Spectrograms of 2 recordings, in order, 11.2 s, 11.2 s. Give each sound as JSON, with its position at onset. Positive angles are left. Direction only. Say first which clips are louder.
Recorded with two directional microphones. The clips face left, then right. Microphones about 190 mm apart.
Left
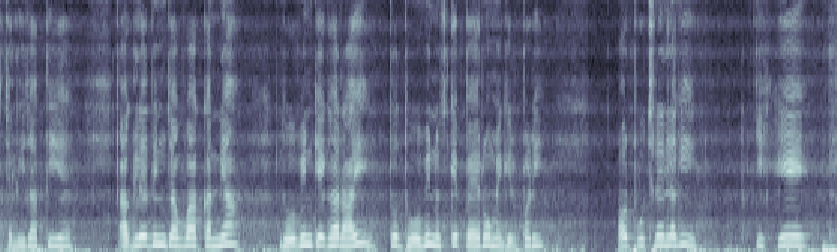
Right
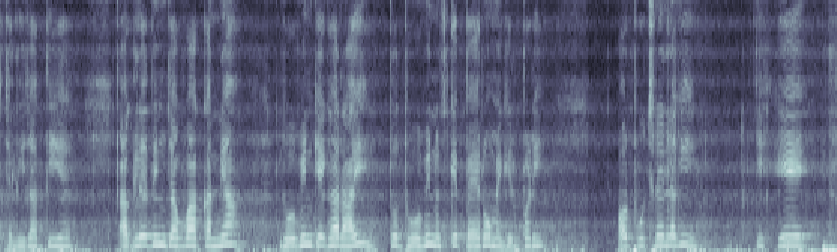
{"t": 0.1, "sound": "speech", "louder": "left 5 dB", "side_deg": 40}
{"t": 8.2, "sound": "a man's voice", "louder": "left 4 dB", "side_deg": 30}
